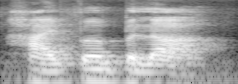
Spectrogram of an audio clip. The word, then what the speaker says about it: hyperbola: It's called hyperbola and it ends with the letter A. It's pronounced as hyperbola.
